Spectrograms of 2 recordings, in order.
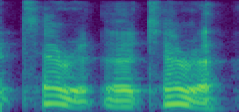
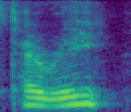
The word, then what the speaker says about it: Terry: Terry Rabidu, sorry, Terry, I keep calling you Terror, because I don't mean Terror as in Terror, like T-E-R-R-O-R. I just thought that was the way to pronounce it.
